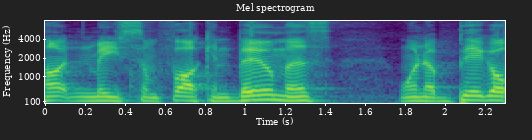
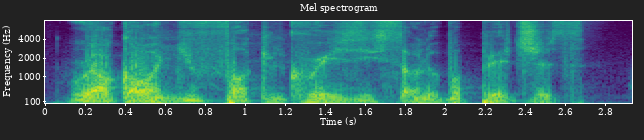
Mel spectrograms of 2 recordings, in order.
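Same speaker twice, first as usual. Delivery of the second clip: put-on demonic voice; 11 semitones lower than usual. Asked to do the demon voice one more time for the host; demon voice. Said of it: "Can you do the demon voice one more time".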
